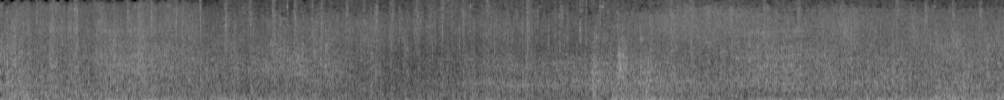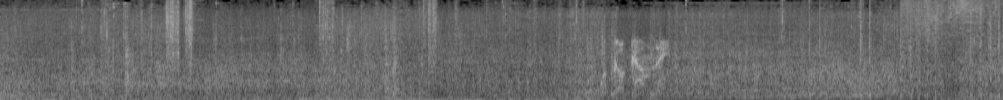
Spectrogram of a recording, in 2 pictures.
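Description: Heavy rain and wind roar steadily outdoors.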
